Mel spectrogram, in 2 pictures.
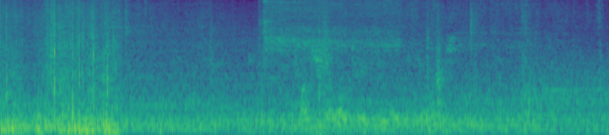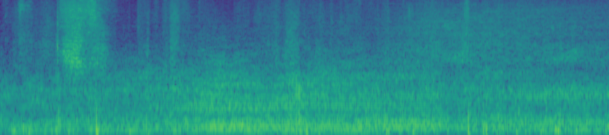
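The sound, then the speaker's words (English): A city bus in Baltimore rolls along and pulls up to a stop on Dundalk Avenue. A steady low engine rumble mixes with rattling and clatter, and voices are heard faintly underneath. “The city blocks have given way to faster traffic, and she is rolling up to her bus stop now.”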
